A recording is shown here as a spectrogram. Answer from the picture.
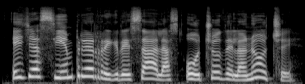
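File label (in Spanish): ella siempre regresa a las ocho de la noche, spanish, female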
